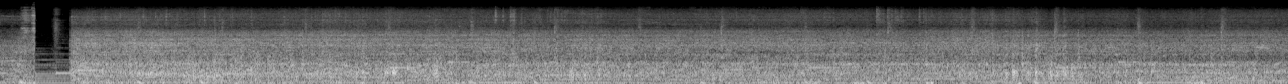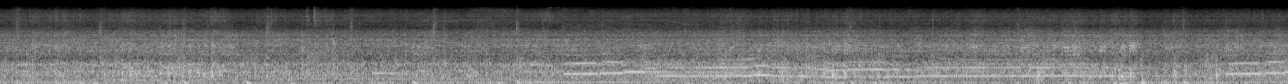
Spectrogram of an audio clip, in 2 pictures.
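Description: A train runs along rails toward Puri, its steady clickety-clack and rumbling wheel noise loud and continuous throughout, with brief tonal squeals or horn-like tones appearing near the end.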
